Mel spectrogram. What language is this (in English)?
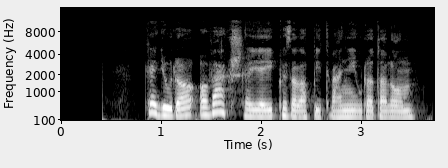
Hungarian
